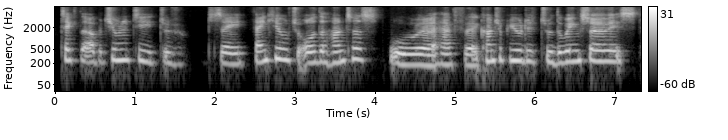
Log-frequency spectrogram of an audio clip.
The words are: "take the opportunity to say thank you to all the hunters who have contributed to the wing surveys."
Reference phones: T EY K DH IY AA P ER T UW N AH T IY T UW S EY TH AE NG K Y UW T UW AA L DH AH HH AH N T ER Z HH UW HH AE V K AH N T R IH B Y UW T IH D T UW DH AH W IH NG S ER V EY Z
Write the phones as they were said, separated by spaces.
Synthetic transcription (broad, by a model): T EY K DH IY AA P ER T UW N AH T IY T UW S EY TH AE NG K Y UW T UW AA L DH AH HH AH N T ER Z HH UW HH AE V K AH N T R IH B Y UW T IH D T UW DH AH W IH NG S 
